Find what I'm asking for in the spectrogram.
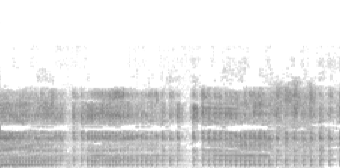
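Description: A dog's long, buzzy fart in a video clip rattles on for about two seconds, loud, with a sputtering, ratchet-like texture and no voices.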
